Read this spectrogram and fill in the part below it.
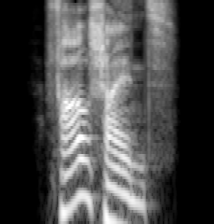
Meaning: genitive singular of Fahrschein
- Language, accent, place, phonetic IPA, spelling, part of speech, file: German, Germany, Berlin, [ˈfaːɐ̯ˌʃaɪ̯ns], Fahrscheins, noun, De-Fahrscheins.ogg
